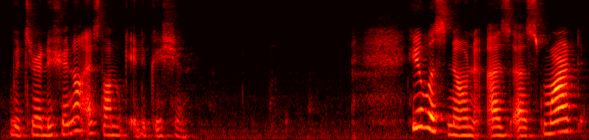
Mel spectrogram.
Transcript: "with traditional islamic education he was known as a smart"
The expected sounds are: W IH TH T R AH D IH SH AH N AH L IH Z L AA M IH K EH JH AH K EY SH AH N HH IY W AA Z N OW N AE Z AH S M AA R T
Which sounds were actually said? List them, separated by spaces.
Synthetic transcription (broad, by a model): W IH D T R AH D IH SH AH N AH L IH S L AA M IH K EH JH AH K EY SH AH N HH IY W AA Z N OW N AE Z AH S M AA R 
